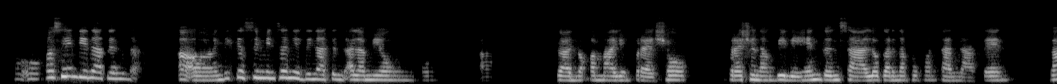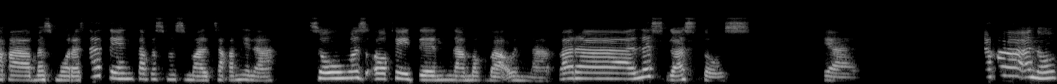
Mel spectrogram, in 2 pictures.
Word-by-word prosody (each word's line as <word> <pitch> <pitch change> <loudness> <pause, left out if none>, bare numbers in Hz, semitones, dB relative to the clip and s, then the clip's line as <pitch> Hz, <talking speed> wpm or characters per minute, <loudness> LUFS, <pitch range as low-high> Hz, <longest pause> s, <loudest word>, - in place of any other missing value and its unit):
Oo, 250 0 -10
kasi 340 +4 +5
hindi 340 -2 +4
natin 275 -4 0 0.5
oo, 220 -4 +3
hindi 225 +7 -1
kasi 310 -1 +1
minsan 300 +1 +3
hindi 240 -4 +1
natin 230 -1 0
alam 210 0 +1
yung 200 -2 -2
kung, 195 0 -22 0.4
ah, - - -20 0.6
gaano 190 -1 0
kamahal 195 -1 0
yung 195 - -24
presyo, 200 +2 -1 0.3
presyo 210 +1 +1
ng 200 -1 -1
bilihin 200 +1 +2
dun 205 -1 +3
sa 195 -3 +1
lugar 200 0 +2
na 195 0 -3
pupuntahan 200 -2 -7
natin. 190 +4 -5 0.3
Baka 210 -2 +1
mas 210 0 -1
mura 195 -1 0
sa'tin, 295 -8 0
tapos 245 -1 -4
mas 225 -1 -9
mahal 195 -2 0
sa 205 0 -4
kanila. 200 -3 -3 0.3
So, 280 -2 +3 0.2
mas 300 -1 +2
okay 255 0 +2
din 205 0 +1
na 195 -1 0
magbaon 190 -1 -3
na, 155 0 -9
para 280 +3 +2 0.5
less 365 +6 -1
gastos. 205 - -4 0.7
Yan. 170 -4 -5 1.3
Tsaka 410 +5 +1 0.3
ano, 285 - +3
210 Hz, 140 wpm, -23 LUFS, 195-255 Hz, 1.3 s, kasi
